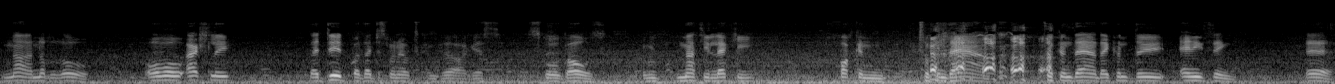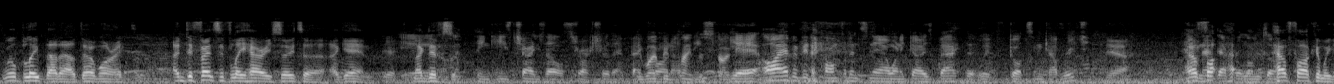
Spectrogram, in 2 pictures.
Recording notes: Outside the Al Janoub! Speaks to the fans outside the Al Janoub Stadium after the historic victory over Denmark!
